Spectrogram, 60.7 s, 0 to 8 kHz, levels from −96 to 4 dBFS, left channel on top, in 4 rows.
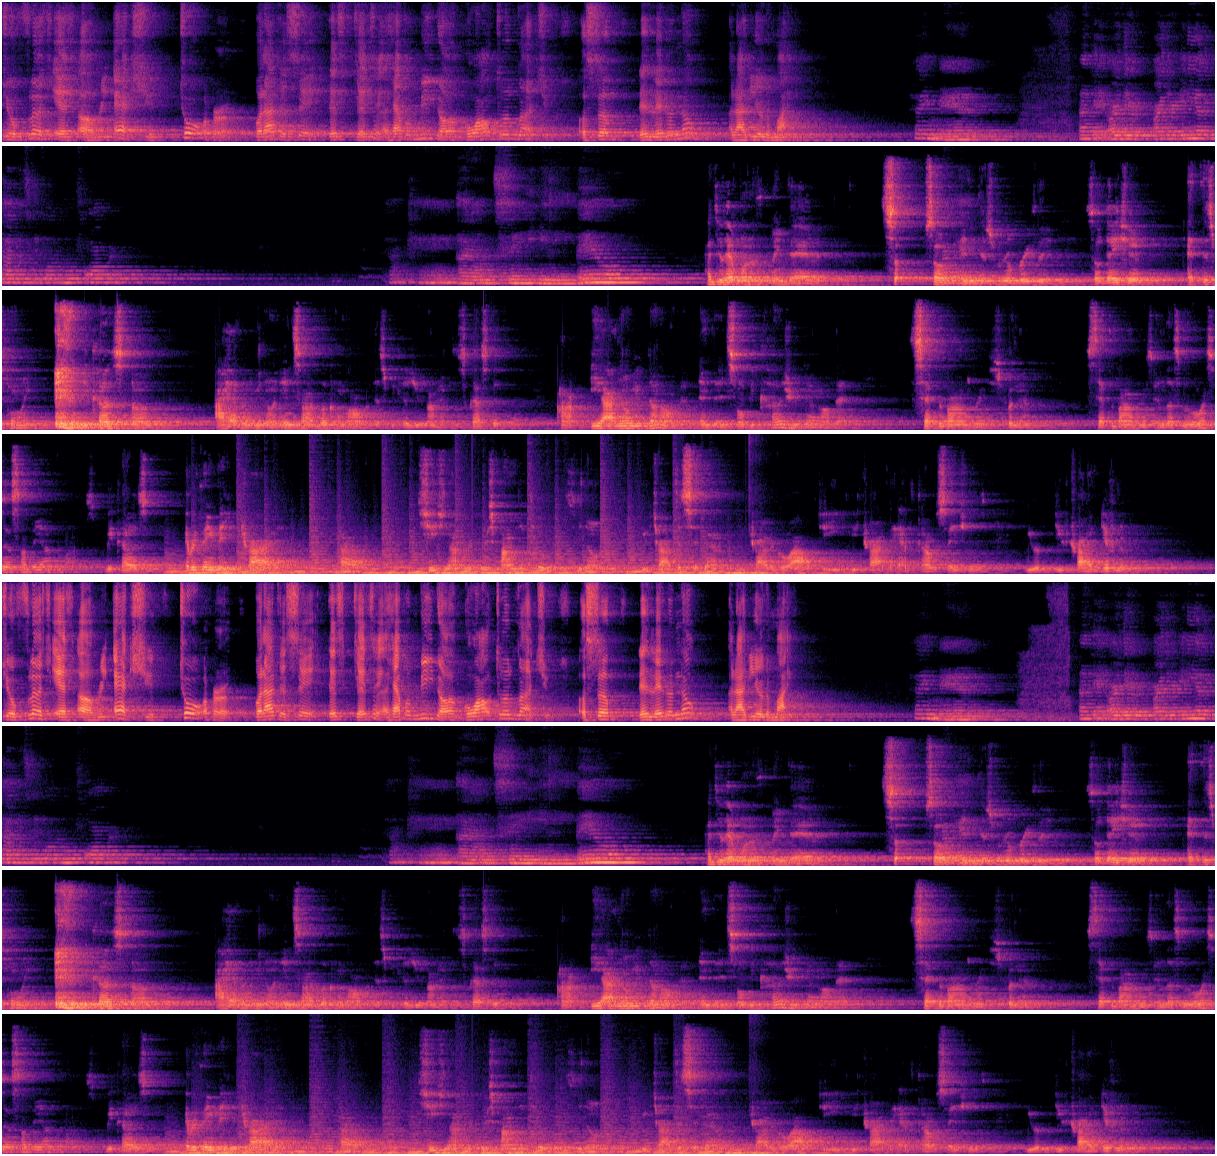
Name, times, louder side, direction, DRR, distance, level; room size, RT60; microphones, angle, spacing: voice 1, 0.0-1.9 2.2-2.9 3.2-6.9 7.2-7.7 8.0-8.7 9.1-9.9 13.1-13.2, right 5 dB, 75° right, 13 dB, 0.5 m, -25 dB
voice 2, 11.4-12.2 13.5-16.5 20.0-23.0 26.9-27.3, right 1 dB, 10° right, -5 dB, 1.4 m, -30 dB
voice 3, 24.0-25.4 26.2-26.4 26.7-28.3 28.7-29.4 30.0-32.2 33.0-35.9 36.2-36.6 37.3-41.0 41.7-43.2 43.9-46.4 46.8-47.3 47.8-49.0 49.7-50.1 50.7-53.0 53.4-57.7 58.3-59.6, left 2 dB, 25° left, 7 dB, 0.7 m, -25 dB
sound 1, 47.5-54.8, left 1 dB, 60° left, 2.1 m, -27 dB
13.0 x 6.3 x 5.5 m, 2.9 s
head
